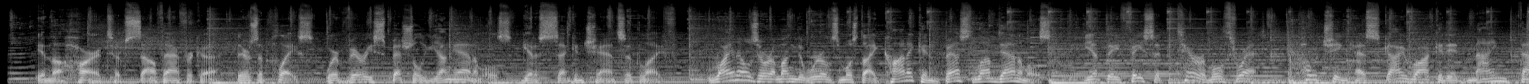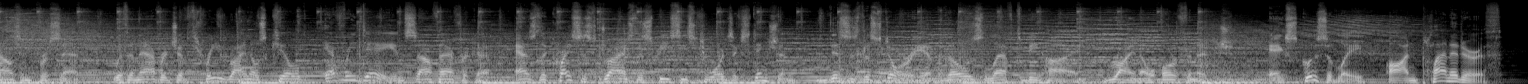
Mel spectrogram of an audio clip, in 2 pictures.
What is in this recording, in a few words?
english canadian tv shows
